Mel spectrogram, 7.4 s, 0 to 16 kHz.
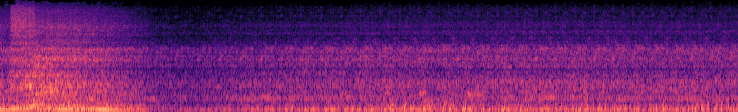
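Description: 1965 Plymouth Barracuda's 273 cubic-inch Commando V8, heard at the tailpipe of its single header-style exhaust, finishing a blip of the throttle with its pitch rising and falling. It settles back to a steady idle about a second and a half in.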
